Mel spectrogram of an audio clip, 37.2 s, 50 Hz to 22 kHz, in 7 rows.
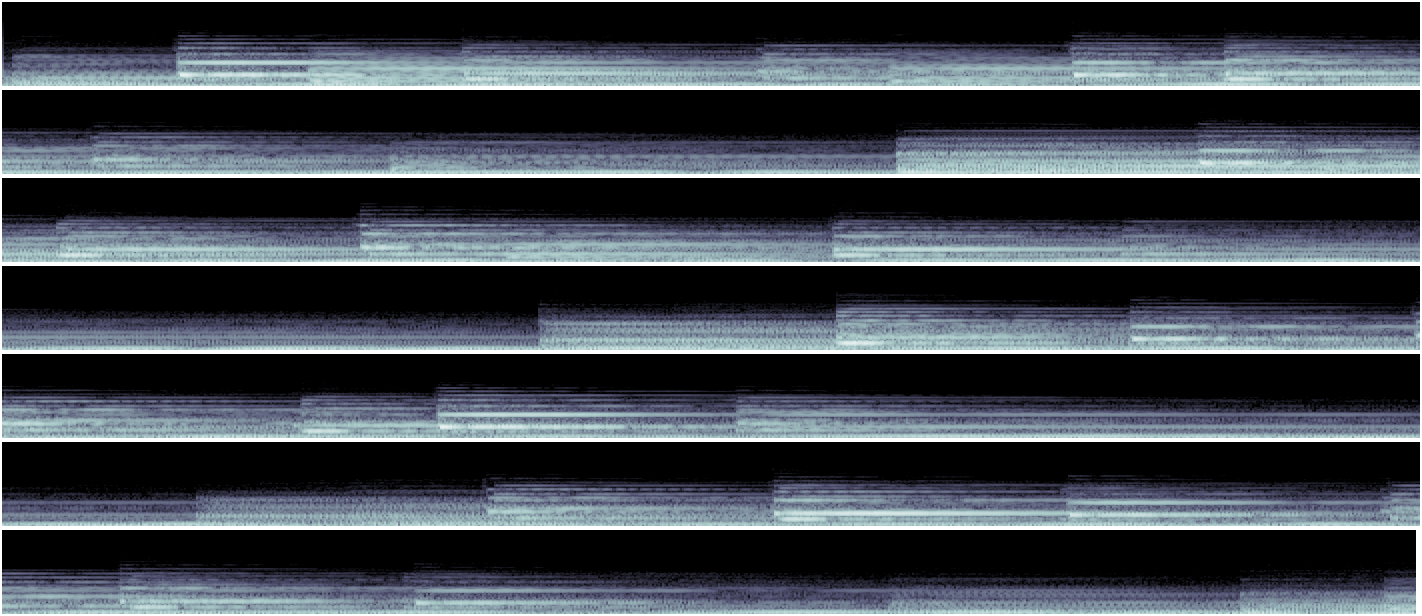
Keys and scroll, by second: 18.2 ].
